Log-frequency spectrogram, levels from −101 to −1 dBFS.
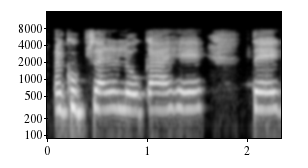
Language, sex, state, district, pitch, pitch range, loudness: Marathi, female, Maharashtra, Nagpur, 295 Hz, 285-305 Hz, -15 LUFS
